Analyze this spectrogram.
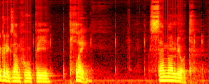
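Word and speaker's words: самолёт: Самолет. Самолет. Every time you see yo with little two dots on the top, the stress sound is always on this letter.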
